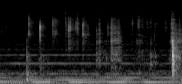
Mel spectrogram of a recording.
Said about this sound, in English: And uh, you get advantage on this one, which means you roll the two tens dice and you pick the lower one.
